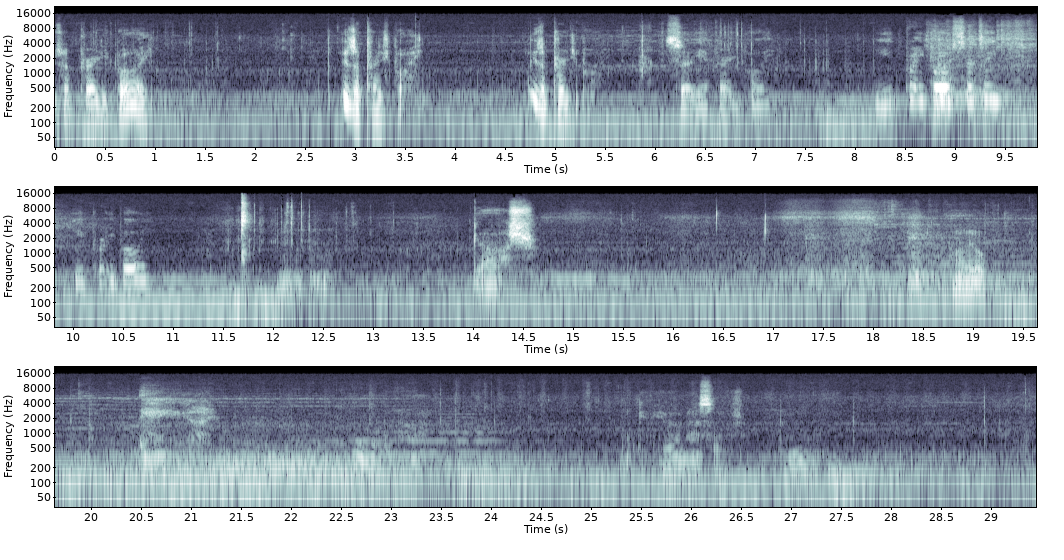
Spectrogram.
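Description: A cat purrs steadily up close.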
